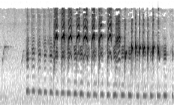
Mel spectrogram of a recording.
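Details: Greater green leafbird song meant to agitate other leafbirds: a dense, chattering stream of squeaky chirps over a steady, lower pulsed note repeated several times a second, ending in clear high whistles.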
